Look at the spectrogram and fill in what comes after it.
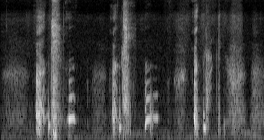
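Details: Person having a rapid fit of big, loud sneezes, attributed to dust and pollen: three sharp, forceful sneeze bursts in quick succession with brief quiet gaps; repeated rapid sneezing.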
